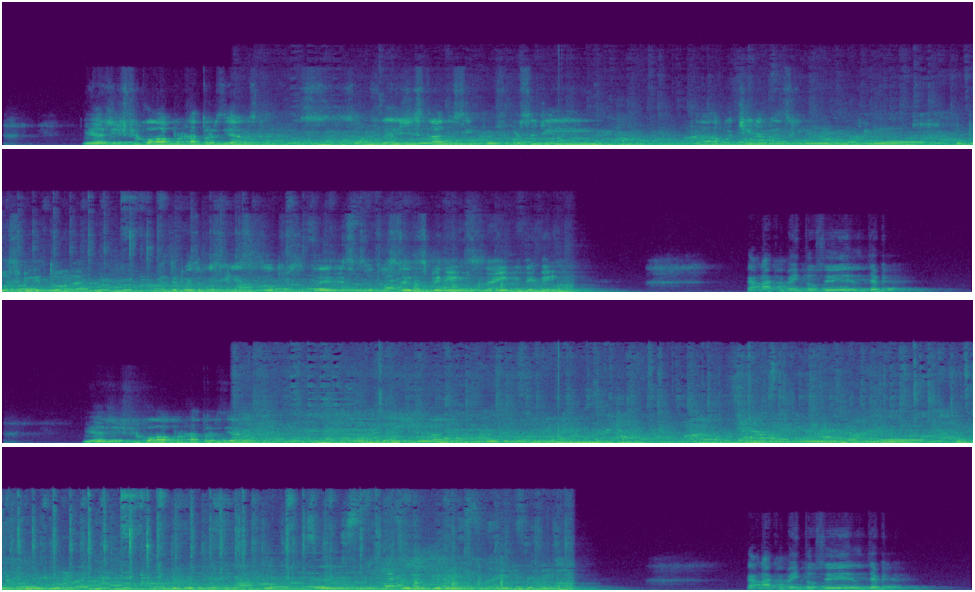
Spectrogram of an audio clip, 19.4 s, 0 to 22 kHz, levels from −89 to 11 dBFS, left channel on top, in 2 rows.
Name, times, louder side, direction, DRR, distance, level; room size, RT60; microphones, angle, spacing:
voice 1, 0.8-6.2 6.9-10.9 11.2-15.4 16.2-16.5, left 1 dB, 60° left, 4.2 m, -23 dB
sound 1, 2.3-15.4, right 2 dB, 55° right, 1.1 m, -23 dB
voice 2, 17.2-18.5, equal, 5° right, 4.7 m, -25 dB
27.5 x 26.5 x 7.7 m
head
